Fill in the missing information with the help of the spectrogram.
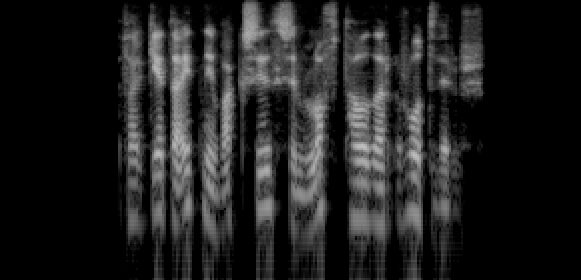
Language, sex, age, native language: Icelandic, male, 40-49, Icelandic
